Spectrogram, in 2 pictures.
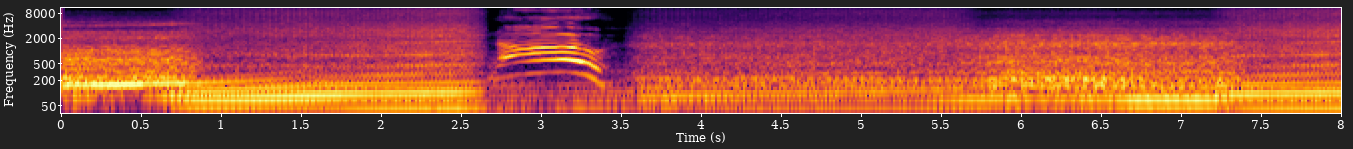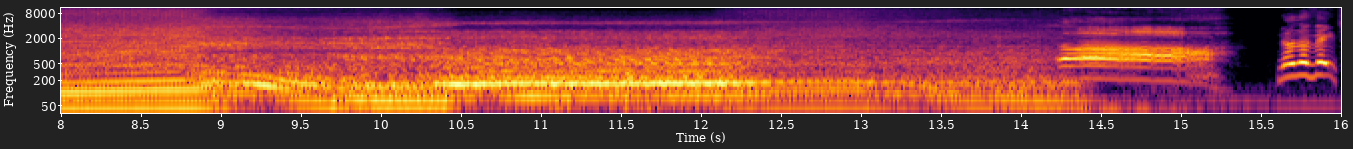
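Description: Off-road 4x4 engines running hard under load in a rope tug of war, their revs rising and falling in steps, while spinning wheels churn the grass. A strained vocal cry comes about three seconds in.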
